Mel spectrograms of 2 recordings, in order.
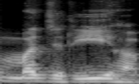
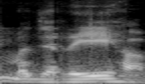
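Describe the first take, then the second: First: मजरीहा with री as "ree"; common misreading. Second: मजरेहा with रे as "ray"; correct imala reading. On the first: Retold or imitated. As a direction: say मजरीहा with a long ee in the middle. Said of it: "बहुत से लोग मजरीहा पढ़ते हैं". (मजरीहा, 'ई' की आवाज़ के साथ) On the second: Shown as a demonstration. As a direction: say मजरेहा with a long ay in the middle. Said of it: "मजरीहा नहीं मजरेहा पढ़ना है". (मजरेहा, 'ए' की आवाज़ के साथ)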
